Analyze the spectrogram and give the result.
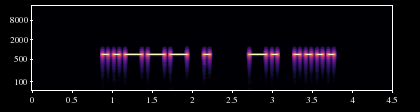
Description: Morse code, heard as a keyed tone, about 17 wpm, 700 Hz. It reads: 2E NH
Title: Field Day Exchanges - 17wpm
